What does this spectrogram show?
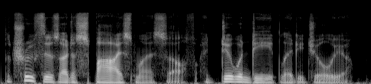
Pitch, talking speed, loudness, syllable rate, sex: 95 Hz, 160 wpm, -21 LUFS, 5.1 syllables/s, male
